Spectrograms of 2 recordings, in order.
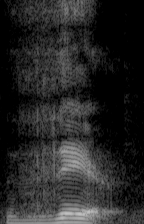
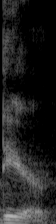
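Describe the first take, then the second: First: The word starts with a soft th sound. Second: The word starts with a hard d sound. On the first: The speaker calls it right. "It's there" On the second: The speaker calls it wrong. "It's not dare"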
